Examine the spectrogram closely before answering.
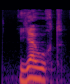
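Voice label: "yaourt", French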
